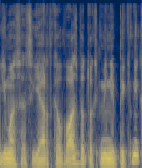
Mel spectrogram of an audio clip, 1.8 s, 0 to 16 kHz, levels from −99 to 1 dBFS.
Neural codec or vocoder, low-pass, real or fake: none; 14.4 kHz; real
